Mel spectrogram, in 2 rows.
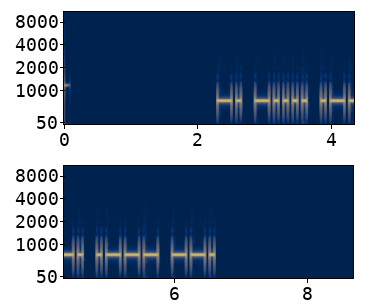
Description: Morse code, heard as a keyed tone, about 17 wpm, 700 Hz. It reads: N6PJG
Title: USA Call Signs - 5 Characters - 17wpm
